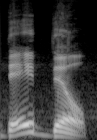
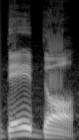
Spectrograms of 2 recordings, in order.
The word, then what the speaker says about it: Dabedahl: I just got the proper pronunciation from our very own Megan Olds, and I still botched it. So we will try to implant that in our minds as far as the correct pronunciation of that third place driver, Dean Dabedahl.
